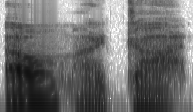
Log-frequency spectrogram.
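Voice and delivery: slow, breathy sigh of awe; breathless. Acted. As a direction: let it out slowly, dazed. Lover overwhelmed by a kiss.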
